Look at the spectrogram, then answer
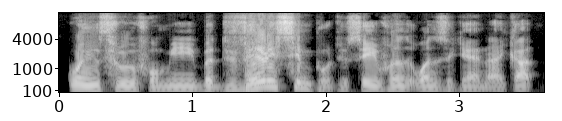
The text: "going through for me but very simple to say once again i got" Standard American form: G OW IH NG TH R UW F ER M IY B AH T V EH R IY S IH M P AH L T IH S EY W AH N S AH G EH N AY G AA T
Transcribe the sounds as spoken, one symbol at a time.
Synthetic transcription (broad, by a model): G OW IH NG TH R UW F ER M IY B AH T V EH R IY S IH M P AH L T IH S EY W AH N S AH G EH N AY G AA T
